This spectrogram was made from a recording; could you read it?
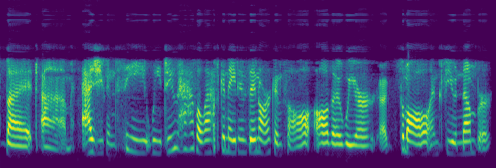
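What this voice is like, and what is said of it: Arkansas Southern US accent. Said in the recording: “If it's not already clear from her accent, ... grew up in Arkansas.”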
